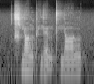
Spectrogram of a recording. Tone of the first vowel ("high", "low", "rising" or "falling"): falling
